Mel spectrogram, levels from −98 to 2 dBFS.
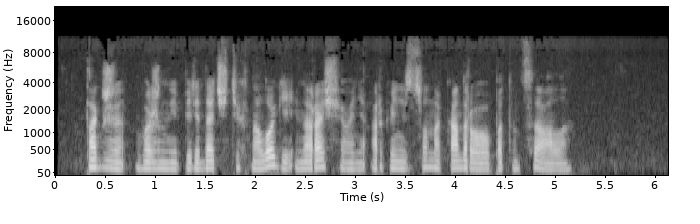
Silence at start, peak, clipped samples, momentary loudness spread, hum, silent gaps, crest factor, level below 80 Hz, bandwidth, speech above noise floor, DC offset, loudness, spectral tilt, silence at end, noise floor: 0.3 s; 0 dBFS; under 0.1%; 8 LU; none; none; 22 dB; -54 dBFS; 11.5 kHz; 36 dB; under 0.1%; -21 LUFS; -5 dB/octave; 0.95 s; -57 dBFS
